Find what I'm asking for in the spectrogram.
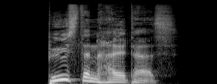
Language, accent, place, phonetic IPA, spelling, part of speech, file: German, Germany, Berlin, [ˈbʏstn̩ˌhaltɐs], Büstenhalters, noun, De-Büstenhalters.ogg
- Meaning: genitive singular of Büstenhalter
